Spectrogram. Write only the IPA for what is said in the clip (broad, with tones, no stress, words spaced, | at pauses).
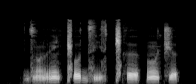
d͡zɔ̃˩˧rẽ˦˨ǁo˧˥˧ d͡zi˩˧zǁʰə˦˨ | õ˦˨t͡ʃə˦˨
